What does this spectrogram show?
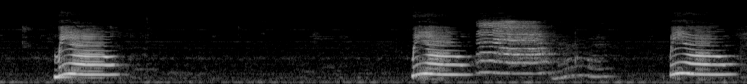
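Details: Indian ringneck parakeet talking: three loud nasal, harmonic meow-like calls, each under a second, separated by pauses of about three seconds, in a quiet indoor setting.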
